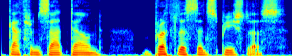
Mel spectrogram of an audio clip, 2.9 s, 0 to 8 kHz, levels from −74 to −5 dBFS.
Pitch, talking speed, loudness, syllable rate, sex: 105 Hz, 125 wpm, -19 LUFS, 4.7 syllables/s, male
